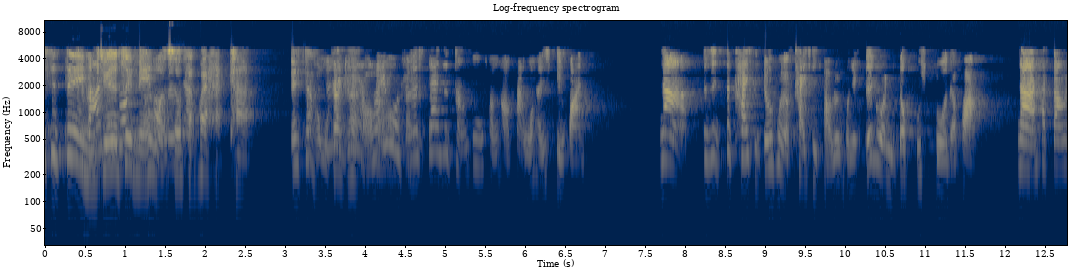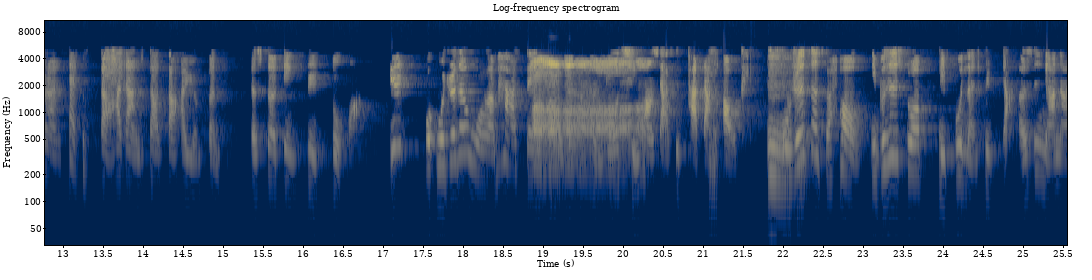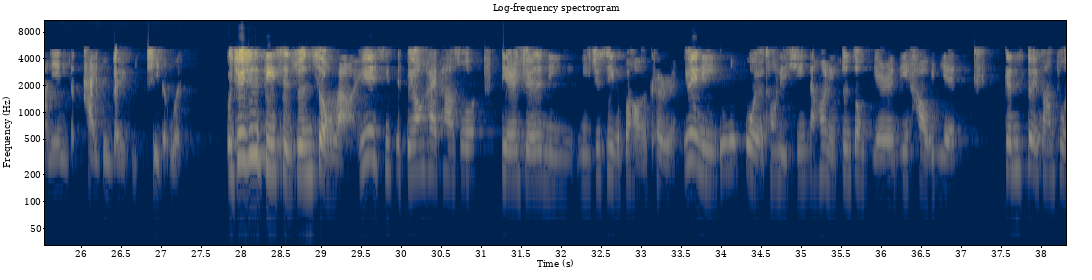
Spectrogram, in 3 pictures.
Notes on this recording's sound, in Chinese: 本集因錄音方式導致收音欠佳。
